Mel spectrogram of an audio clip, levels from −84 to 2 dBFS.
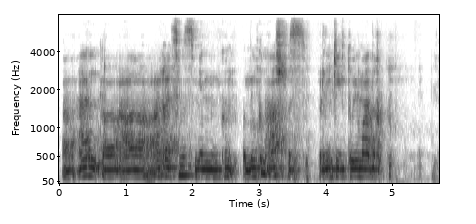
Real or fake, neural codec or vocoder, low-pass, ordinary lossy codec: fake; codec, 16 kHz, 16 kbps, FunCodec, trained on Chinese and English, 50 frames a second; 7.2 kHz; none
